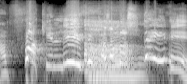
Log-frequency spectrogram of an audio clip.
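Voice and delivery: high, loud panicked crying. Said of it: "in a panic".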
